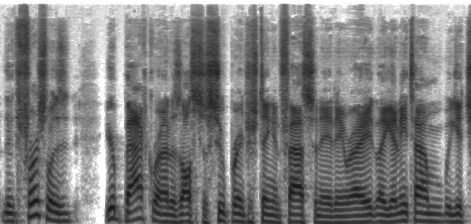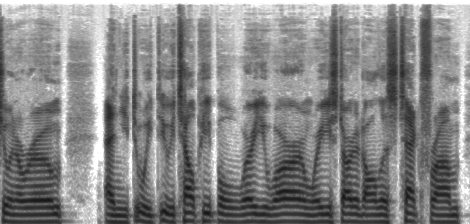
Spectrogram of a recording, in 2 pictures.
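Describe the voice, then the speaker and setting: A man hosting a business podcast, asking his guest questions with playful enthusiasm. His pitch sits mid-range. The recording is dry and close. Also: fairly even intonation, a little fast, darkish tone, dry recording. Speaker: podcast host. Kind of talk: casual interview chat.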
